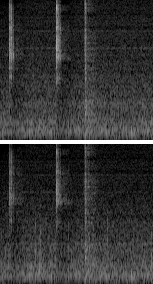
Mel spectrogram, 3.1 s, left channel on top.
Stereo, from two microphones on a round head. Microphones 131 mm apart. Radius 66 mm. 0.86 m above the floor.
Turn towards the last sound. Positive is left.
turn(degrees=20)  # may be behind; listen again after turning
